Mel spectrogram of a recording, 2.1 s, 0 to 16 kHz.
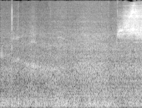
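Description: Honda CBR600RR sportbike under way at road speed: a steady rush of wind, engine and road noise on the rider's camera microphone.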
